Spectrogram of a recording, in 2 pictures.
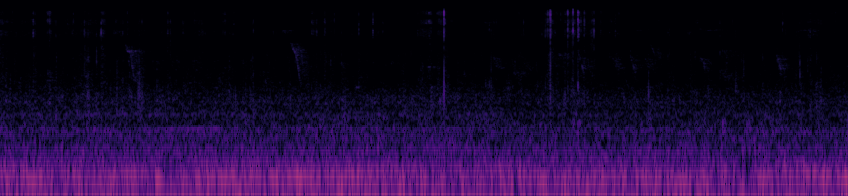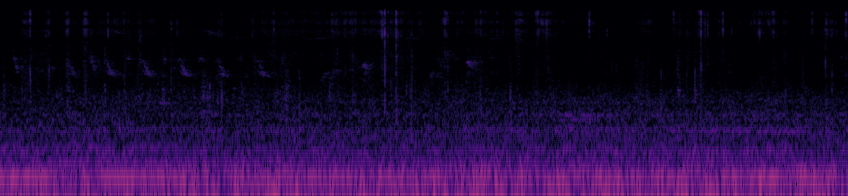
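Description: Guinea pigs crunching hard pellets, a steady patter of small crunches over a low background hum. About halfway through, a short run of high chirps comes in.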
